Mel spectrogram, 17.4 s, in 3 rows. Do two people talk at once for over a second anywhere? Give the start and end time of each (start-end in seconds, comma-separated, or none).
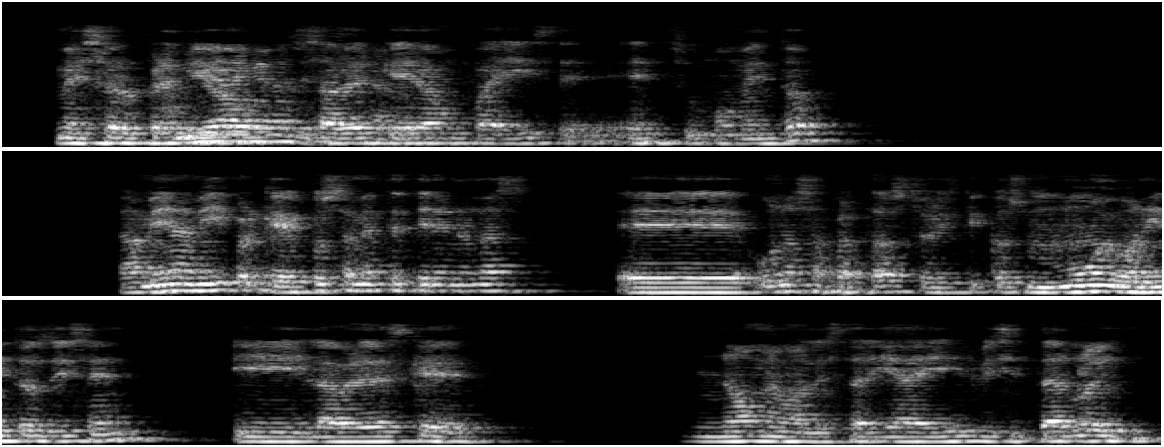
0.8-2.2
